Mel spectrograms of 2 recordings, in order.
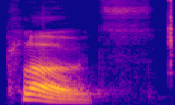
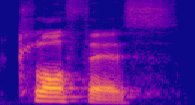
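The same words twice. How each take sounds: First: "clothes" in one syllable, klohdhz; long-o "clothes", no extra vowel; correct clothes. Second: "clothes" as two syllables, CLOTH-iz; wrong two-syllable clothes. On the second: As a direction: mispronounce "clothes" with a short o, th and an extra -iz. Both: Shown as a demonstration. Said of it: "The correct option is B".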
